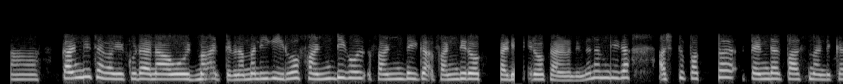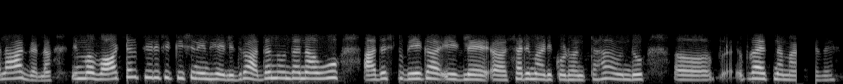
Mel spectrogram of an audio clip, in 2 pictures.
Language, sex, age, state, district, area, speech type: Kannada, female, 18-30, Karnataka, Dakshina Kannada, urban, conversation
